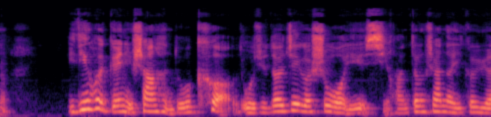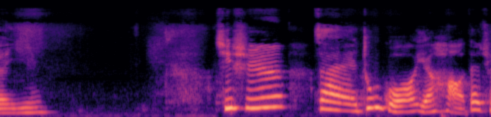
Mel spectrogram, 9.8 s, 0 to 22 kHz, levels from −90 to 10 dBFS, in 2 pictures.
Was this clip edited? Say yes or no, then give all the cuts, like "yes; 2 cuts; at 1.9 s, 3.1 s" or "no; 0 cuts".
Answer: no; 0 cuts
